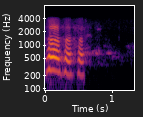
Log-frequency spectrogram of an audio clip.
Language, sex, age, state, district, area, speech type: Bengali, female, 18-30, West Bengal, Birbhum, urban, conversation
